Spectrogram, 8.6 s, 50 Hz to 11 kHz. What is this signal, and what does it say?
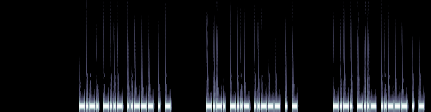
Morse code, heard as a keyed tone, about 36 wpm, 700 Hz. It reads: CX2ET CX2ET CX2ET
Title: DXCC-100 Call Signs - 5 Characters - Repeated 3x - 35wpm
